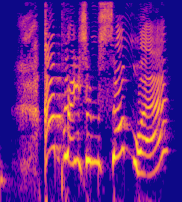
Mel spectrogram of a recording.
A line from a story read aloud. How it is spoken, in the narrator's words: Ginny shouted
